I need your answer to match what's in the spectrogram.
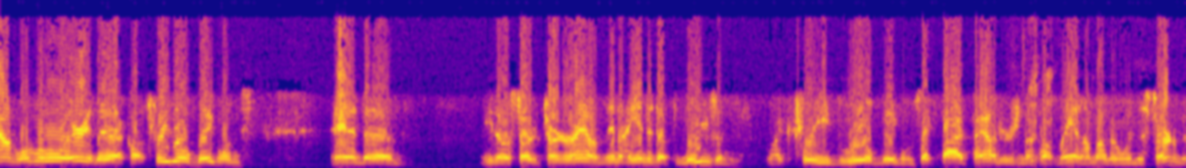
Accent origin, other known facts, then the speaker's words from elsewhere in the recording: Grand Lake, Oklahoma, United States; Grand, which is my hometown, my home lake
